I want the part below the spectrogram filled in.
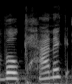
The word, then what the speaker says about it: volcanic: And we should be careful with this pronunciation. Volcano 名词的时候，中间元音是 a，volcano 形容词呢变成 volcanic，元音变成梅花音 a，volcanic. Because we'll be using this word a lot in the podcast. We should know how to say it correctly.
